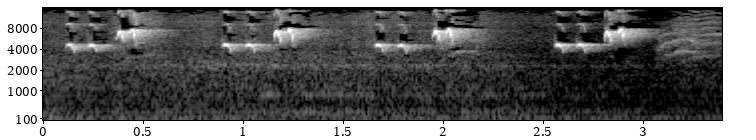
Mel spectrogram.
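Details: Bar-winged prinia (prenjak tebu) singing vigorously while perched still; evenly spaced bursts of three to four piercing, high chirps, about four bursts in under four seconds, over quiet low hum.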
